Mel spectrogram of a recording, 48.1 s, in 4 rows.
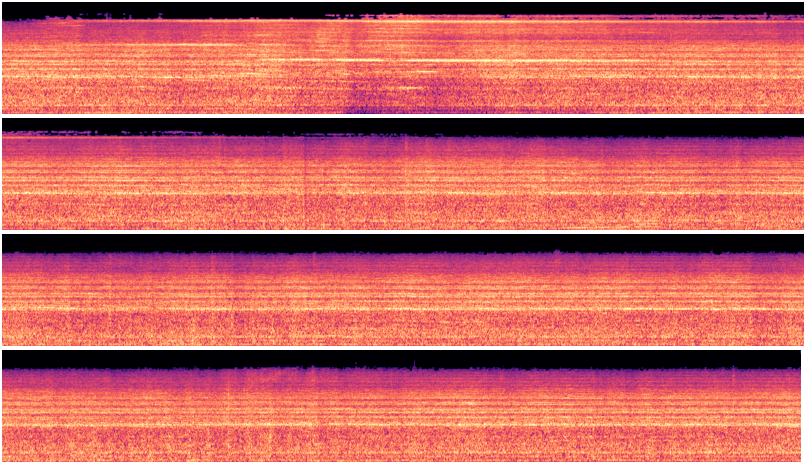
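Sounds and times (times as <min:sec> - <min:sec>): freight train wheels on rails: 0:00.0 - 0:48.0
wheels squealing: 0:00.7 - 0:25.9.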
